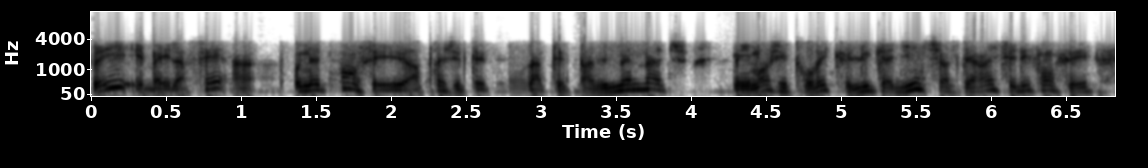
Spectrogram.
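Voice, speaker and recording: Over noticeable background noise, a man talks at a very fast pace. His medium-pitched voice makes very wide pitch swings. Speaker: radio caller, football fan. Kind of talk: call-in opinion.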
